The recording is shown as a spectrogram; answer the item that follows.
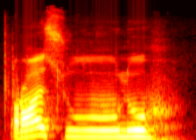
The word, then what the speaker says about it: رسوله: رَسُولُهُ وَمَنْ يَعْتَصِمْ بِاللَّهِ فَقَدْ هُدِيَ إِلَى صِرَاطٍ مُسْتَقِيمٍ. – Can you pronounce the رسول again? رسوله.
